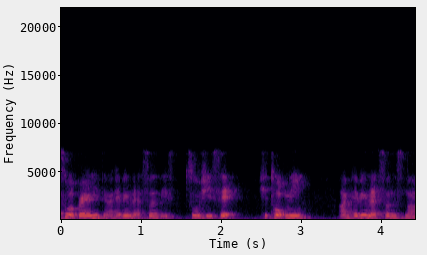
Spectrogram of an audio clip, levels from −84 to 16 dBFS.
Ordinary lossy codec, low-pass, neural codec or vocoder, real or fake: Opus, 16 kbps; 7.2 kHz; none; real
